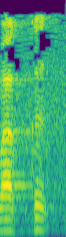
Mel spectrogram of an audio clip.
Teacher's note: വാക്ക് നമ്മൾ ഉച്ചരിക്കുമ്പോൾ അവസാനം വരുന്ന വ്യഞ്ജനത്തിന് ഇരട്ടിപ്പിച്ച് പറയും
